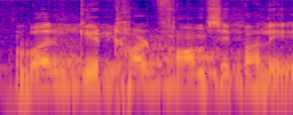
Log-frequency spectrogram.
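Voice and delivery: ordinary delivery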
